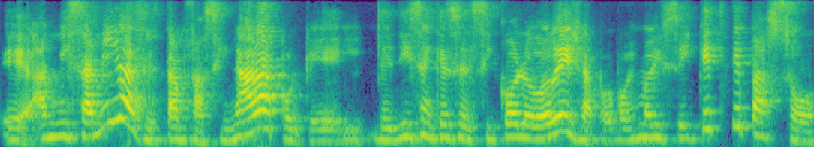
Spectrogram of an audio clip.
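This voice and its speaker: A woman with a plain, everyday voice talks at medium pitch with lively intonation and hardly any pauses. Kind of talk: talk at an online event.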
